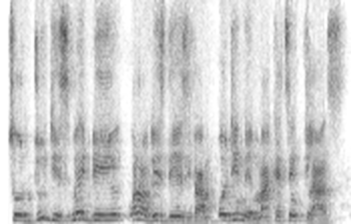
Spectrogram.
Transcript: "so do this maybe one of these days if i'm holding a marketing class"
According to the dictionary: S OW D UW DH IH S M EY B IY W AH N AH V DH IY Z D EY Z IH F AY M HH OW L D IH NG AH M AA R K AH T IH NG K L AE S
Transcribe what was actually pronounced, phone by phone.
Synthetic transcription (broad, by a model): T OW D UW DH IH S M EY B IY W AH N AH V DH IY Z D EY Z IH F AY M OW D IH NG AH M AA K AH T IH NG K L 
